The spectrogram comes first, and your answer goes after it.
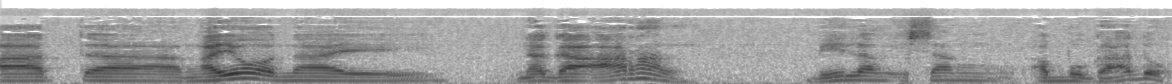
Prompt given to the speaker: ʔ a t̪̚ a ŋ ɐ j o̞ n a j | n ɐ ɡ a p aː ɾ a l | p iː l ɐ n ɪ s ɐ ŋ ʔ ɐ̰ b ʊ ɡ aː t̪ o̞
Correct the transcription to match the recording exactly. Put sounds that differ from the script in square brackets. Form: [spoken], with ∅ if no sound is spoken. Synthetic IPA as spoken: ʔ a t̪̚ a ŋ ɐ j o̞ n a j | n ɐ ɡ a [ʔ] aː ɾ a l | [b] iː l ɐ [ŋ] ɪ s [a] ŋ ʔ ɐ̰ b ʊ ɡ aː [d̪] o̞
